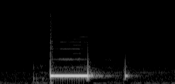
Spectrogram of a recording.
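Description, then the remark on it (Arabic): A steady electronic phone tone sounds for under half a second, then a short click and a brief fainter beep follow, with a quiet hiss of line noise and no voices, as a caller's telephone line is cut off during a call-in television program. “كان الهاتف انقطع يعني عاود الاتصال بالأخ”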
